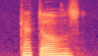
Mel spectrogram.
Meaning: fourteen
- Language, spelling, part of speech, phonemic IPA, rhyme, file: French, quatorze, numeral, /ka.tɔʁz/, -ɔʁz, Fr-quatorze.ogg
